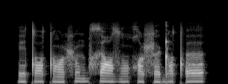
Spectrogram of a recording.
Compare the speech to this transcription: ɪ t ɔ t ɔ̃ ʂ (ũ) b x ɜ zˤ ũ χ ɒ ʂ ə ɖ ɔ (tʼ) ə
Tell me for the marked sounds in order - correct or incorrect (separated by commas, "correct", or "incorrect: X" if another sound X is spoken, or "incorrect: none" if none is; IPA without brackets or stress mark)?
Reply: correct, correct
